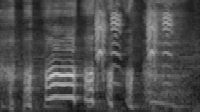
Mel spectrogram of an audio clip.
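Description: A man's high-pitched, squeal-like vocal exclamations of delight, without words: one held high note, then short squeaky yelps.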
